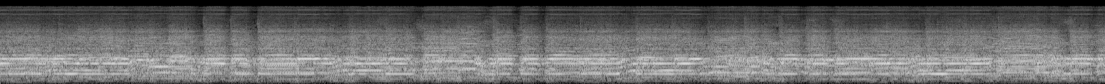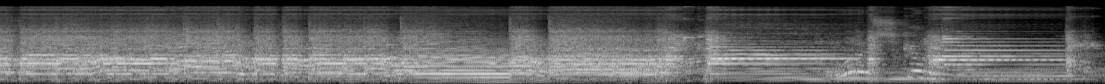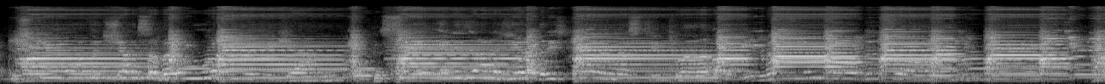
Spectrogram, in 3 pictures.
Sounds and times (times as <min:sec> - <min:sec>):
Singing: 0:00.0 - 0:14.0, 0:22.2 - 0:32.0
Guitar: 0:00.0 - 0:33.1
Inside, small room: 0:00.0 - 0:33.1.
